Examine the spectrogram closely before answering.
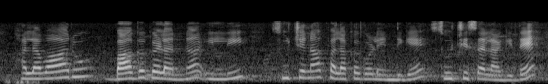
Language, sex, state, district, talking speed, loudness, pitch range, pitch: Kannada, male, Karnataka, Bellary, 65 wpm, -23 LUFS, 250-310 Hz, 270 Hz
